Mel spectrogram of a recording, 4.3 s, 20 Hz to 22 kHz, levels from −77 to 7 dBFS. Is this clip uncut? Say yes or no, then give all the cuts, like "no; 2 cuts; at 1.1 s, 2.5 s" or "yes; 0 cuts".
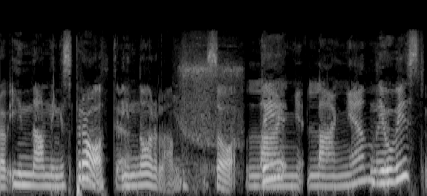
no; 1 cut; at 2.4 s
